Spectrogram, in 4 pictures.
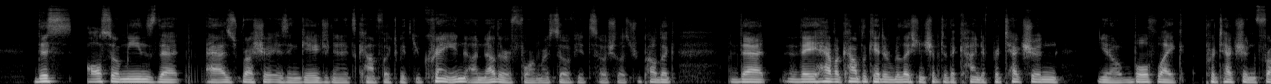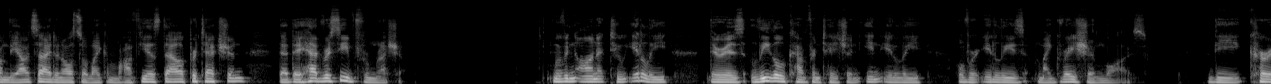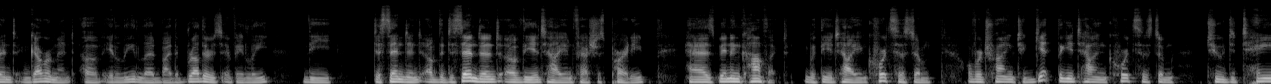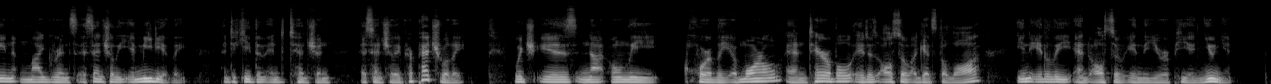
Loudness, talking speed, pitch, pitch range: -26 LUFS, 160 wpm, 110 Hz, 100-125 Hz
